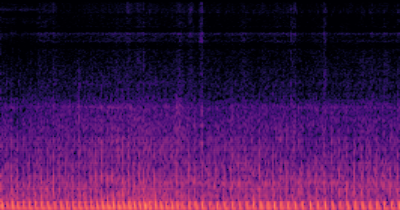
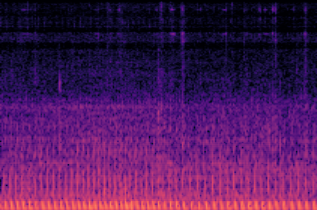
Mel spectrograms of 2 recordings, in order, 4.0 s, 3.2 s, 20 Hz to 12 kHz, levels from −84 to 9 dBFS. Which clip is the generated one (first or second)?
first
